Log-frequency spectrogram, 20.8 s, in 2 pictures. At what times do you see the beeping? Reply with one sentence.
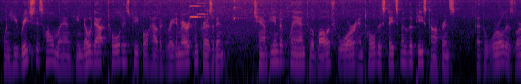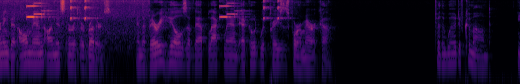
You can hear the beeping from 3.8 to 4.8 s, from 10.9 to 12.2 s and from 14.8 to 16.1 s.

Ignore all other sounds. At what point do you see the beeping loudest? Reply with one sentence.
The loudest moment of the beeping is at 11 seconds.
